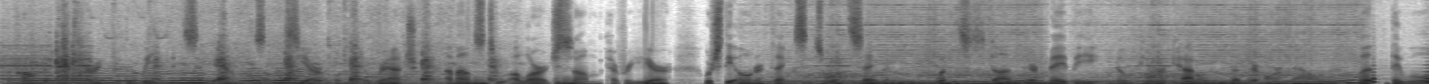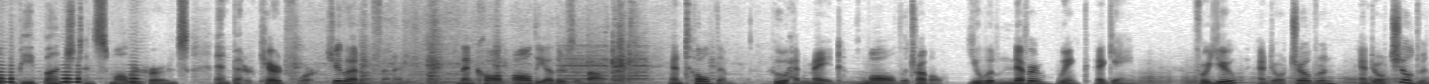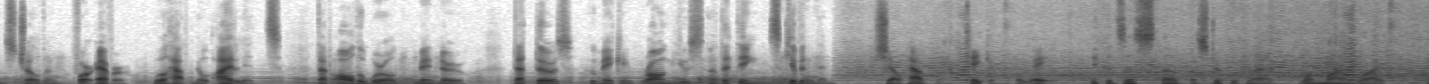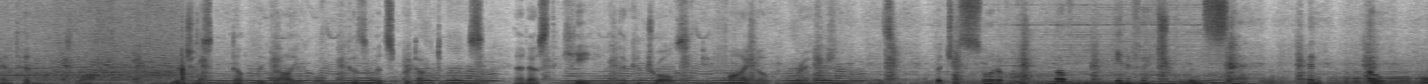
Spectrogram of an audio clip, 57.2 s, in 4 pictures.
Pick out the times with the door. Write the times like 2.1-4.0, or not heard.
44.4-45.0.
